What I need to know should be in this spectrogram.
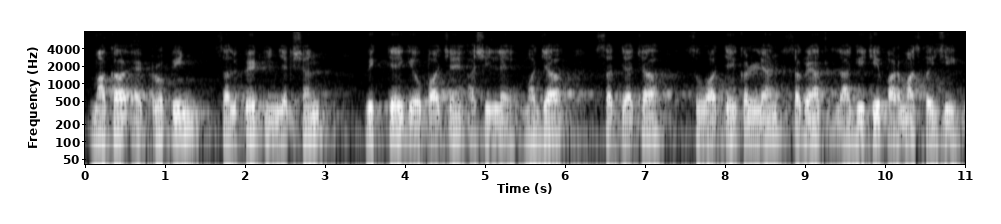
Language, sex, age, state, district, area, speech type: Goan Konkani, male, 30-45, Goa, Bardez, rural, read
